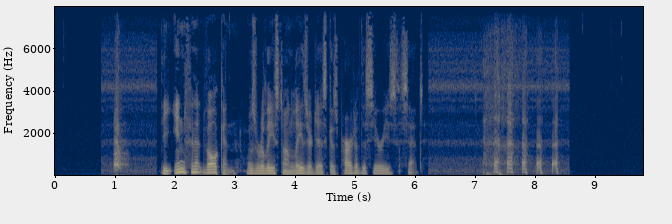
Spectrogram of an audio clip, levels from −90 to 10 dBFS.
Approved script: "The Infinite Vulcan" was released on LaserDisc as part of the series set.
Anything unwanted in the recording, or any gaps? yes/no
yes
